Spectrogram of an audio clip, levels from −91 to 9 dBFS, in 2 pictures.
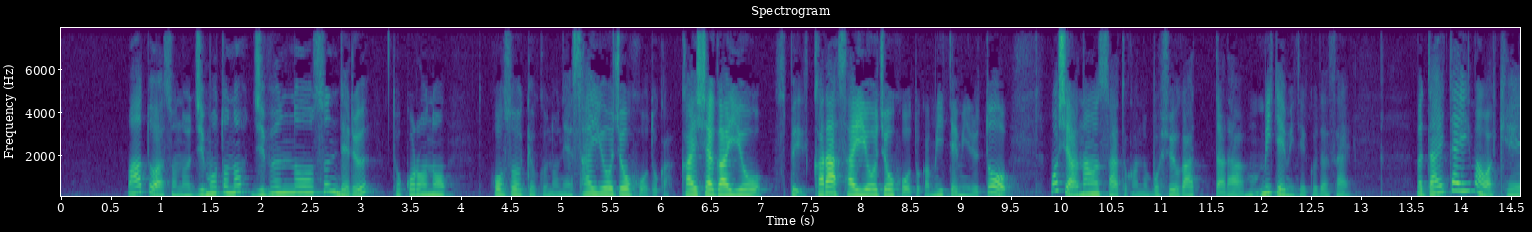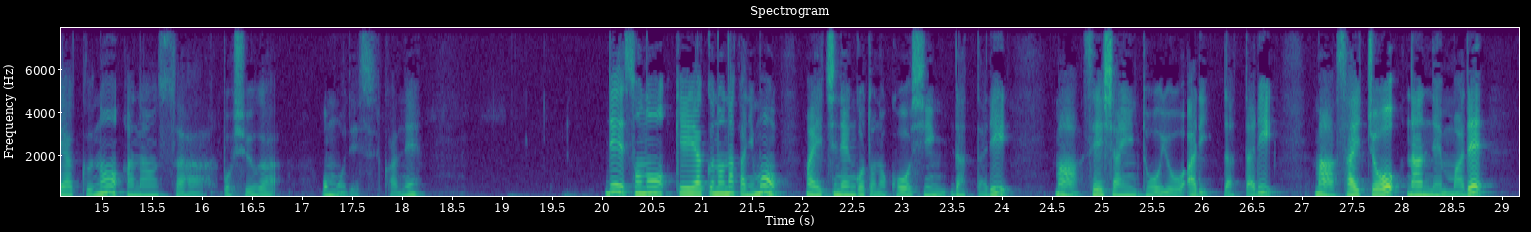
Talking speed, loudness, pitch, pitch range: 290 characters per minute, -24 LUFS, 205 Hz, 170-250 Hz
